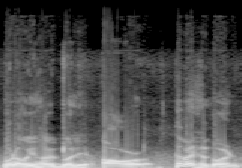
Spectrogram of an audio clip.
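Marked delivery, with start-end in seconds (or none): 1.0-1.1 অর with a strong rolled American r. Shown as a demonstration. Teacher shows the American অর. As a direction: curl the tongue on অর, American style. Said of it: "American ইংলিশে আমরা যেভাবে অর বলি".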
